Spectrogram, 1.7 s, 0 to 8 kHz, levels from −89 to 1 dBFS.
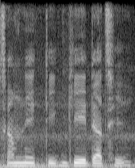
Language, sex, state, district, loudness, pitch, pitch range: Bengali, male, West Bengal, Cooch Behar, -14 LUFS, 135 Hz, 130-135 Hz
